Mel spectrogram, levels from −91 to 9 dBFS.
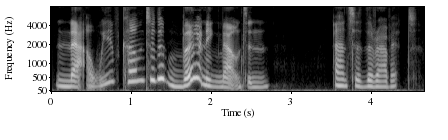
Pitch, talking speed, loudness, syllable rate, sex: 245 Hz, 140 wpm, -19 LUFS, 4.9 syllables/s, female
